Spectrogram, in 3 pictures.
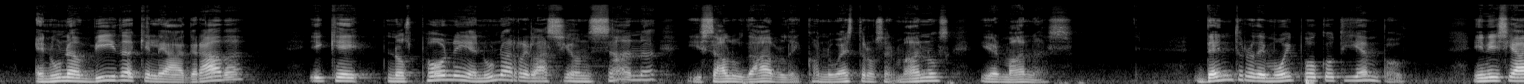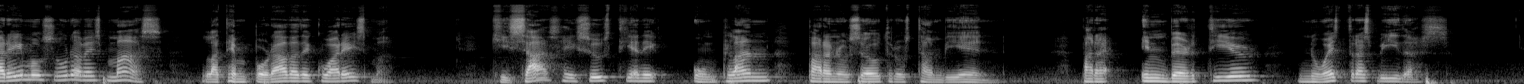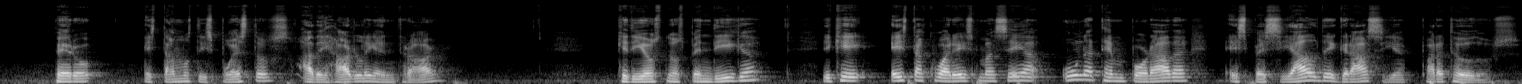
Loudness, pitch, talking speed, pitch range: -19 LUFS, 150 Hz, 90 wpm, 125-170 Hz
